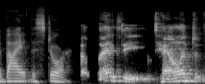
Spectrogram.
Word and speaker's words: Talenti: Talenti. Talent with an I. It's very easy to remember.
